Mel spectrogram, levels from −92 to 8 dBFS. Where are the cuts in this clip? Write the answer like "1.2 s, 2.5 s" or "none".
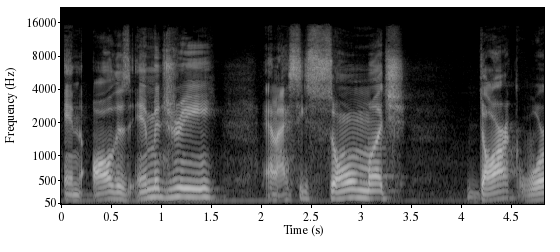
none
